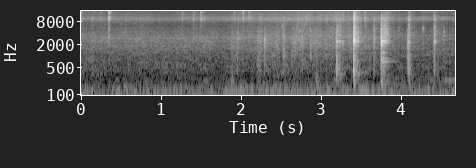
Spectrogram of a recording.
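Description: Crushed garlic and chopped onion frying in mustard oil in a kadai: a soft steady sizzle with a few sharp stirring clatters toward the end, close and fairly quiet, with no talk.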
